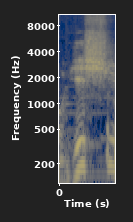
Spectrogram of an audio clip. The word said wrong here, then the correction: Rickmansworth: Rick, né? Rickmansworth.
